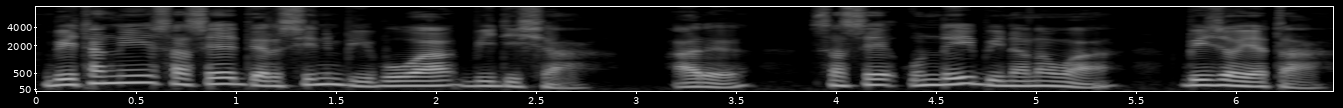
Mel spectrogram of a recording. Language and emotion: Bodo, neutral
